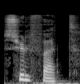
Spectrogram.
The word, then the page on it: sulfate: francais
